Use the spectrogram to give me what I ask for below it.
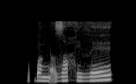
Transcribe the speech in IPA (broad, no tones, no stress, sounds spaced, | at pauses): ɓ ɒ ŋ ḛ zˤ ə h e v ɛ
